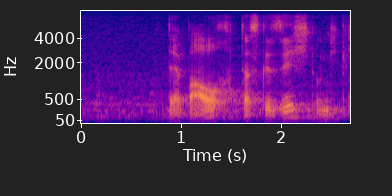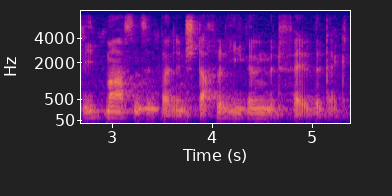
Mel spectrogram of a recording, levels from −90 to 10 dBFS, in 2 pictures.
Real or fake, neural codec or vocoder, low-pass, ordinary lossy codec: fake; codec, 16 kHz, 8 kbps, FreqCodec, larger model; 7.2 kHz; Opus, 64 kbps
